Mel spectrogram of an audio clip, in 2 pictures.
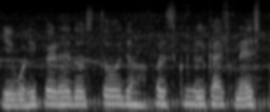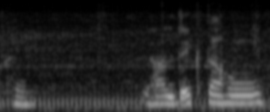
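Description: A man's voice: a little high, fairly even intonation, a little slow, muffled recording. A young man casually narrating a village vlog outdoors, chatting to his viewers as friends while filming on a phone. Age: young adult. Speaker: village vlogger. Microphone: phone camera held while walking. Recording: loud outdoor noise, phone mic. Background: chickens and birds outdoors.

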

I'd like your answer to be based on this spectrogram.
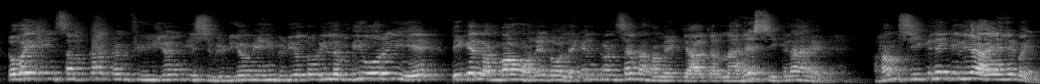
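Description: High-voiced male teacher in an echoey room. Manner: repeats "theek hai" as a verbal tic, asks the viewer rhetorical questions. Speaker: English teacher. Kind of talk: casual video lesson.

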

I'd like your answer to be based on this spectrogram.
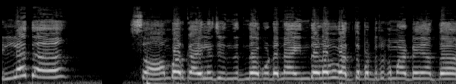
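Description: A woman's voice: high voice, fairly even intonation, fairly quick, dark tone, close to an everyday voice. A woman voicing a put-upon young daughter-in-law in a cartoon, pleading and anxious, with a Kanyakumari Tamil accent. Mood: upset pleading. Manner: plaintive, pleading. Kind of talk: cartoon voice acting.

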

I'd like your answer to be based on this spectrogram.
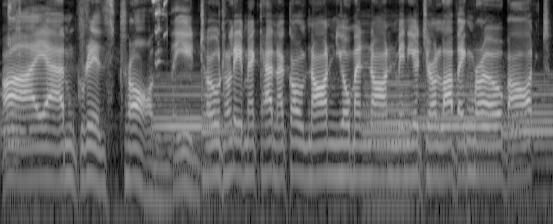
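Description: A woman voicing a scheming woman who hides inside a homemade suit and puts on a flat, clipped robot voice. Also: low voice, normal speed, loud music behind the voice, pitched below the performer's own voice, close to an everyday voice. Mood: stiff, mechanical. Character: villainous woman faking a stiff mechanical robot. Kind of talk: cartoon voice acting.

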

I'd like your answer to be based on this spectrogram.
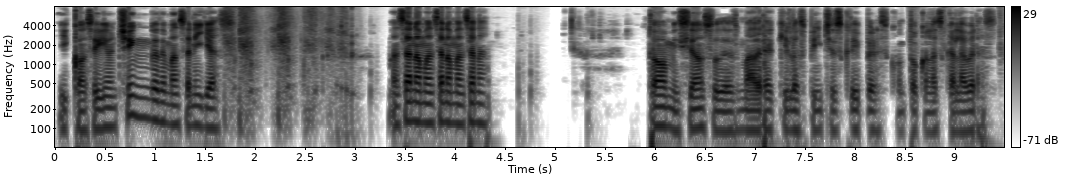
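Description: A man's voice: low voice, fairly even intonation, brisk, hardly any pauses, fairly bright tone. A man with a Mexican accent giving casual, profane gameplay commentary, rambling to his viewers and mouthing rhythmic noises as he works. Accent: Mexican Spanish. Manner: hums and mouths rhythmic noises while working. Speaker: gaming channel host.

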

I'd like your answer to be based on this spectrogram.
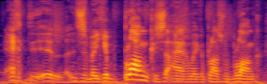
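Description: A young man from the Netherlands giving casual commentary over his own football gameplay. He chats to his viewers and breaks into shouts at big moments. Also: medium pitch, fast talker, faint music behind. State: headache. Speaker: gaming video host.

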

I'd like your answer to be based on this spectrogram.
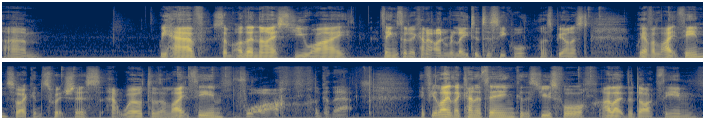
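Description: Chatty man demoing software, bright voice. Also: fairly low pitch, fairly quick, dry recording. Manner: upbeat, chatty, jokey asides. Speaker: software walkthrough presenter. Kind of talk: casual screen-recorded software tutorial.

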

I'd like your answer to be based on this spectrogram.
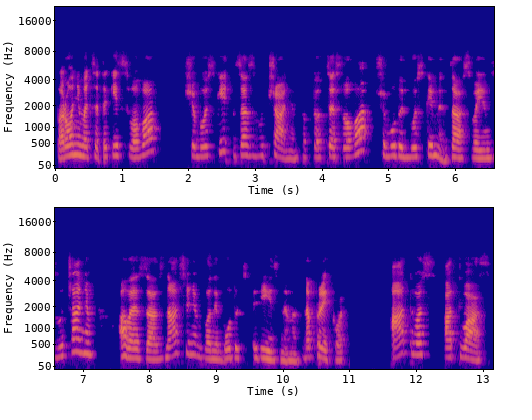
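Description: Woman teacher, bright clear voice, asks and answers her own questions, dull lo-fi sound. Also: medium pitch, expressive, moderate pace. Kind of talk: classroom lesson.

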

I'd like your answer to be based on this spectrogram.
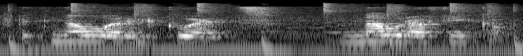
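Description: A woman's voice: on the high side, little pitch movement, brisk. A young woman of sixteen with a Levantine Arabic accent, chatting casually as a vlog co-host. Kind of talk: casual chat. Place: living room couch, indoors. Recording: echoey room with music.

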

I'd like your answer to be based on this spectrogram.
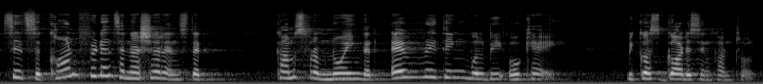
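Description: Woman preacher, high voice, earnest and reassuring, long church reverb. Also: lively intonation, moderate pace. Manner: earnest, reassuring, repeats phrases for emphasis. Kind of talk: sermon. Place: church hall.

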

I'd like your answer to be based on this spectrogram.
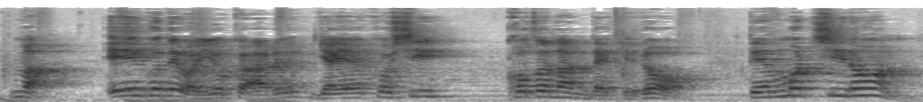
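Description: A man's voice: sits high, very animated, a little fast, a bit bright. A man giving casual pronunciation tips to camera in a chatty, joking, mildly exasperated way. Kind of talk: casual vlog talk to camera. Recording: roomy echo with faint music.

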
